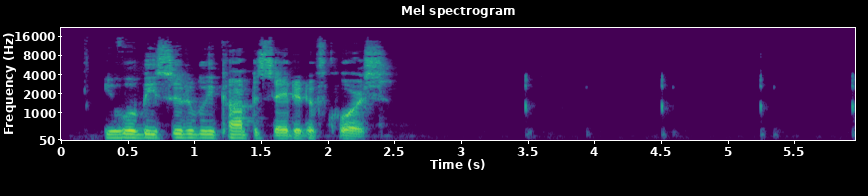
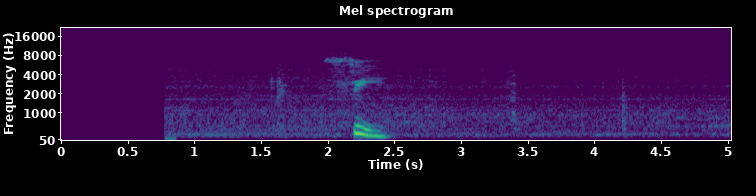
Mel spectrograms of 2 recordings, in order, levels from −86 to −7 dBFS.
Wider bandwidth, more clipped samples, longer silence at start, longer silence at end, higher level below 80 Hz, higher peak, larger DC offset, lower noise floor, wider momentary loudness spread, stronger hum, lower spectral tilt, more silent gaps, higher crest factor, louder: first, 15.5 kHz vs 8 kHz; neither; second, 0.35 s vs 2.05 s; first, 3.5 s vs 2.55 s; first, -64 dBFS vs -80 dBFS; first, -10 dBFS vs -18 dBFS; neither; first, -87 dBFS vs -66 dBFS; second, 7 LU vs 30 LU; neither; second, -3.5 dB/octave vs -5.5 dB/octave; neither; second, 20 dB vs 26 dB; first, -26 LUFS vs -36 LUFS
